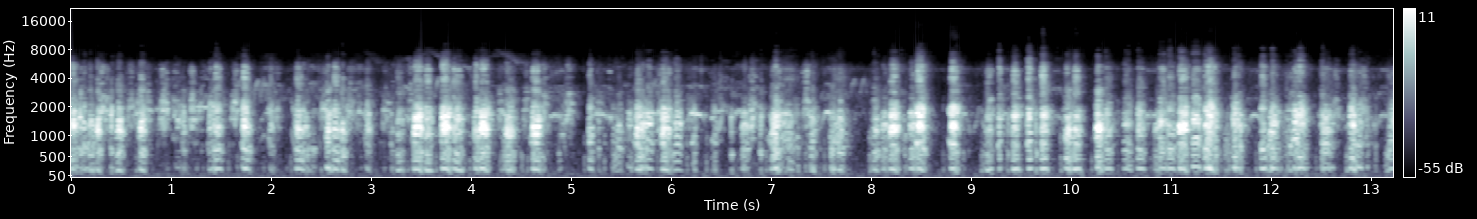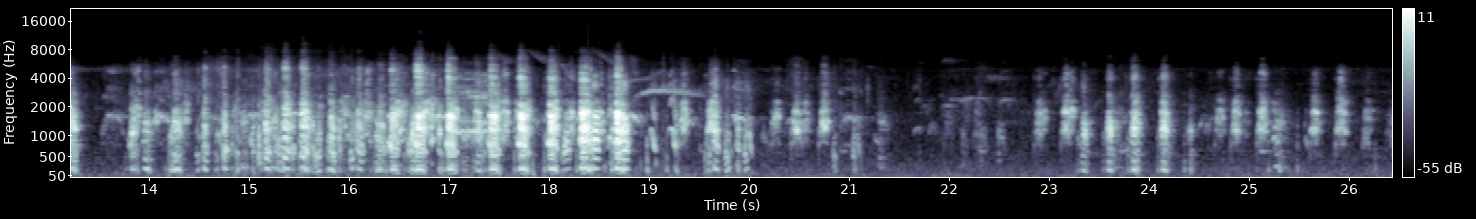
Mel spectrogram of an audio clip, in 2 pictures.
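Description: A flock of domestic ducks quacking constantly, many birds calling over one another in a loud, dense chorus. About 20 seconds in, the quacking thins out and gets quieter.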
